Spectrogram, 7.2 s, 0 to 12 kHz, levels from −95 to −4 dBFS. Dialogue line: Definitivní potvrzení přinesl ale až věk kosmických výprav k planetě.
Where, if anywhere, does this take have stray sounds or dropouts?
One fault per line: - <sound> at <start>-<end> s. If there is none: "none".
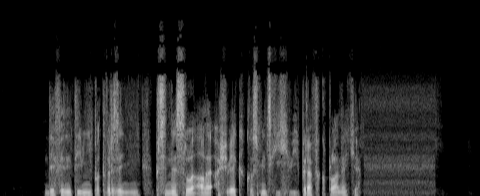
none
